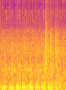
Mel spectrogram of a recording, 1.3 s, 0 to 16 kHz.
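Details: Royal Enfield Thunderbird 500cc fuel-injected single, started with clutch pulled in. Thumps at about eight per second weaken and fade within a second and a half as it is put in gear: the engine stalls when put in gear.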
